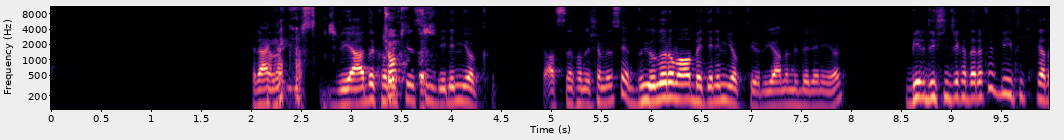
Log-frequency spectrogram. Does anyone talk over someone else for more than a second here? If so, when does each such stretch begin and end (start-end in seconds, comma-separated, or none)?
2.1-3.9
